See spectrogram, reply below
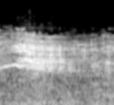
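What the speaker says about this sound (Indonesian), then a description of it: "Wah, kuda-kuda banyak sekali mengepung rumah." Several horses whinny loudly in a radio-drama sound effect of a crowd of horses surrounding a house, the high neighs overlapping in one brief burst with faint hoof clatter below.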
